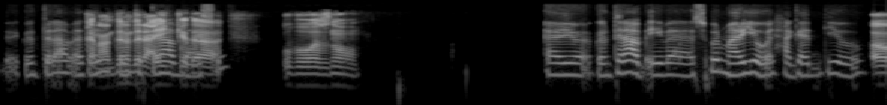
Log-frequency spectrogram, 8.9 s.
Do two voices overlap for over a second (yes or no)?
yes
